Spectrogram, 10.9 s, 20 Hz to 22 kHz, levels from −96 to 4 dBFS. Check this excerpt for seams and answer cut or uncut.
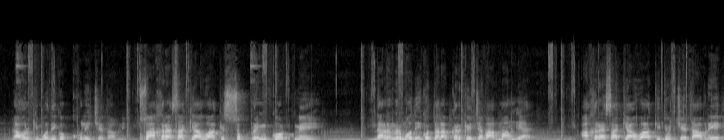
cut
